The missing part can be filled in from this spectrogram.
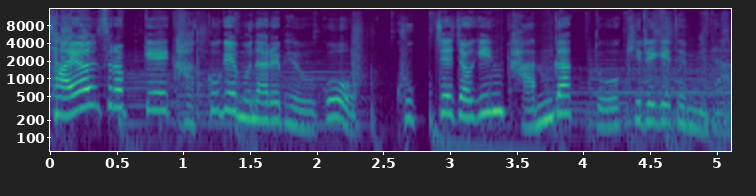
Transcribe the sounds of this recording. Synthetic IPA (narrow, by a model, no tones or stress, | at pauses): t͡ɕajʌnsʰɯɾʌp̚k͈e̞kak͈uɡe̞munɦaɾɯɭpe̞uɡokuk̚t͡ɕ͈e̞d͡ʑʌɡinkamɡak̚t͈okiɾɯɡe̞dwe̞mɲida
